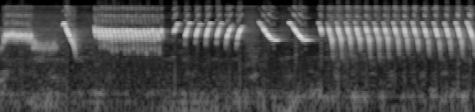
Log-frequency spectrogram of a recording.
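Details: White canary singing a lively training song, with a sustained buzzy high trill, then sharp downward sweeps, and rapid runs of rising-falling notes repeated several times a second toward the end.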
